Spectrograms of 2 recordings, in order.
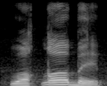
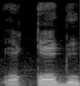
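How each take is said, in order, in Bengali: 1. শেষের b নিচের দিকে প্রতিধ্বনি তুলে লাফায়। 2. শেষের b ছোট করে কেটে বলা হয়, কোনো প্রতিধ্বনি ছাড়া। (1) "এখানে বা নিচের দিকে সাউন্ড করতে হবে" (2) "অধিকাংশ লোক অকব বলে"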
